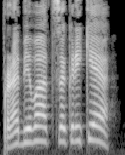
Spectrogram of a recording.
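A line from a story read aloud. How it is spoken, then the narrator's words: Yelled command. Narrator (Russian): заорал Трот своим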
